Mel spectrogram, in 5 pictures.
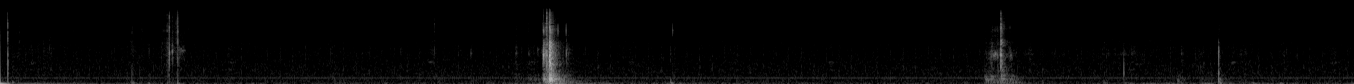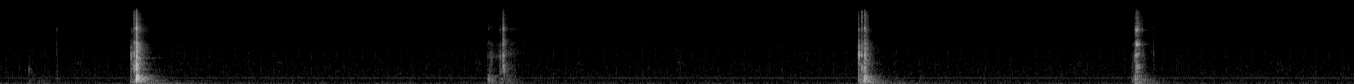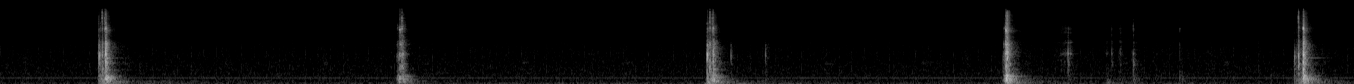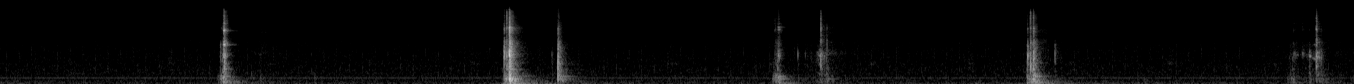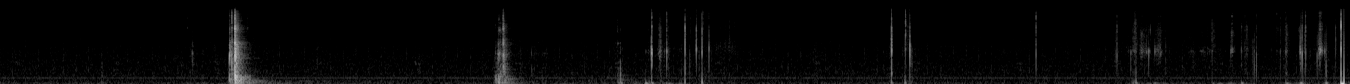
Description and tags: A dishwasher door being latched and unlatched several times.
